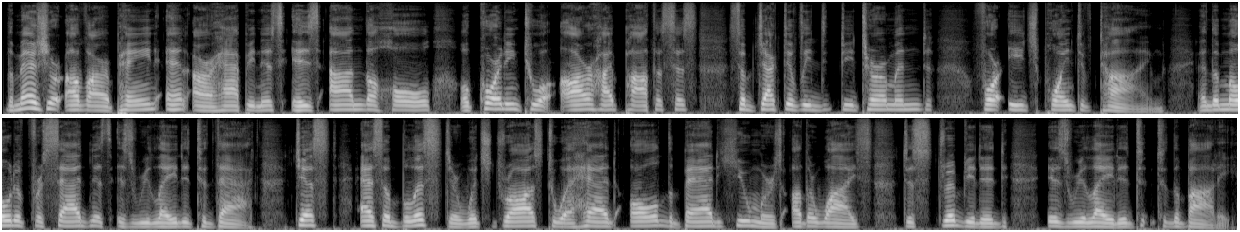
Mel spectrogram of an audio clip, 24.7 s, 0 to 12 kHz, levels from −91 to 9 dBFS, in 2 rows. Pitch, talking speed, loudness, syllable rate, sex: 125 Hz, 125 wpm, -19 LUFS, 4.0 syllables/s, male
